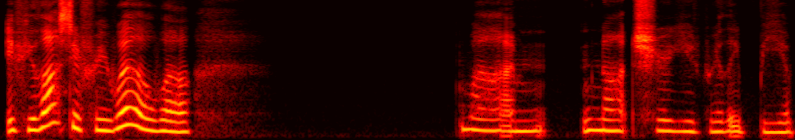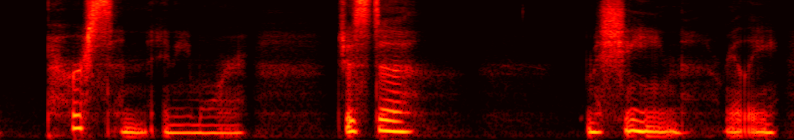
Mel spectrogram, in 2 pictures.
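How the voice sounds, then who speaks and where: In a roleplay audio drama, a woman plays a proud, possessive but caring superior alien, haughty and condescending yet tender in her delivery. Her mid-range voice has a darkish tone and vocal fry, and she takes it slowly with long pauses. The mood is earnest and solemn, and the recording is clean studio sound with no room noise.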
